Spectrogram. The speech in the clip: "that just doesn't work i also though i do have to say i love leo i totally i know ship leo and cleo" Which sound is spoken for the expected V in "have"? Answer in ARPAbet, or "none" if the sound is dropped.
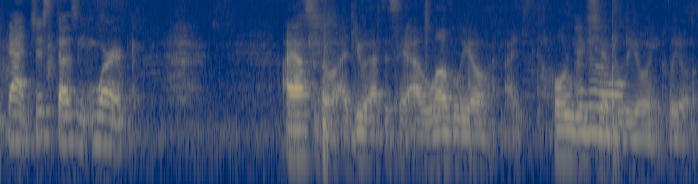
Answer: F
